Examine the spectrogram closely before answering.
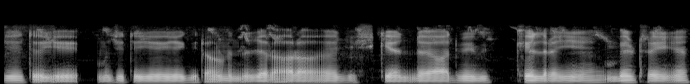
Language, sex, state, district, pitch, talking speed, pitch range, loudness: Hindi, male, Rajasthan, Bikaner, 90 Hz, 175 wpm, 85-90 Hz, -20 LUFS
